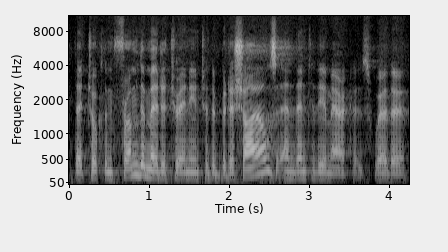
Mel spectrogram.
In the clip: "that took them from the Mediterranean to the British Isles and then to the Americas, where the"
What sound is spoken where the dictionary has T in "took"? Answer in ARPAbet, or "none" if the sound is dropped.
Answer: T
